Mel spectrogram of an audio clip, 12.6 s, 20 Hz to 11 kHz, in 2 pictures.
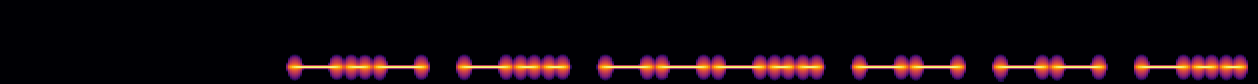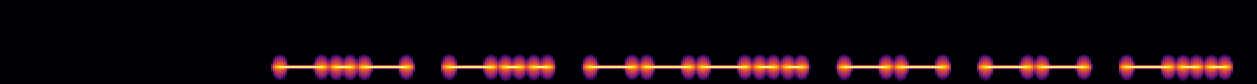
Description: Morse code, heard as a keyed tone, about 17 wpm, 700 Hz. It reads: KD8MMD KD8MMD
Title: USA Call Signs - 6 Characters - Repeated 3x - 17wpm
